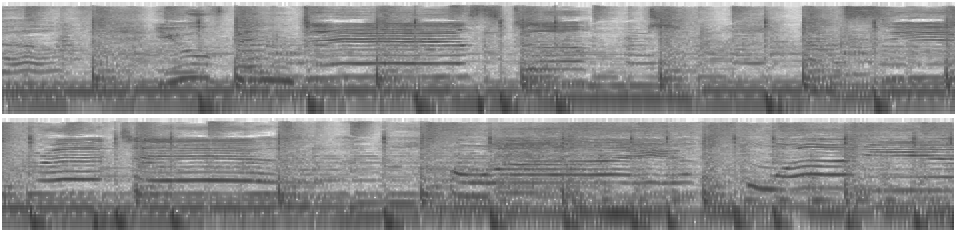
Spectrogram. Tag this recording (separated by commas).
Pop music, Music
